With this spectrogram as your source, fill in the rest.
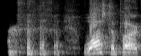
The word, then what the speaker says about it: Worcester Park: park and i'm like no it's pronounced like that you know but uh it's written like this so yeah it's worcester park yeah like what's the source wasta park that sounds like somewhere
